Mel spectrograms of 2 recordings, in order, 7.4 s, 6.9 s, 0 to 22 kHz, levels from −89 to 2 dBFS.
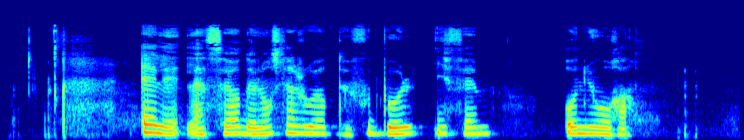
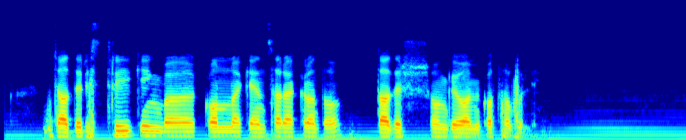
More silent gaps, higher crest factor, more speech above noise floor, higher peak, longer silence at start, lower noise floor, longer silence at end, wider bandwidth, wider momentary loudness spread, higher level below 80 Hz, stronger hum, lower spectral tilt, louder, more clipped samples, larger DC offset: neither; about the same, 22 dB vs 22 dB; first, 44 dB vs 26 dB; about the same, -8 dBFS vs -6 dBFS; about the same, 0.55 s vs 0.45 s; first, -72 dBFS vs -51 dBFS; second, 1.1 s vs 1.6 s; first, 11 kHz vs 6.8 kHz; first, 15 LU vs 9 LU; second, -70 dBFS vs -52 dBFS; neither; second, -6 dB/octave vs -8.5 dB/octave; second, -29 LUFS vs -26 LUFS; neither; neither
